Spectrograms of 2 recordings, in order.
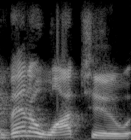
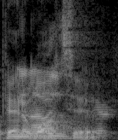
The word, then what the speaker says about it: Vanuatu: You mentioned one earlier, and I forget how to pronounce it. Vanuatu or something? Yeah, Vanuatu. Vanuatu.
